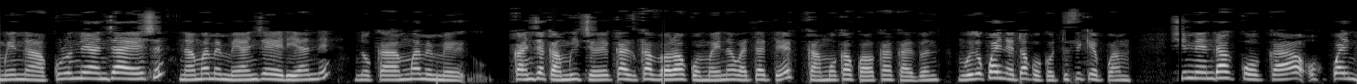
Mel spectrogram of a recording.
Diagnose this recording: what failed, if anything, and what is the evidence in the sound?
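The speech sounds washy and ringing throughout, with a hiss that swells and fades along with the voice, and nothing is present above 15.3 kHz. This is heavy codec damage, most likely from WMA compression at a low bitrate, which fits something around 24 kbps. At that rate the transform encoder spreads its quantisation noise over long blocks, smearing it around each syllable, and discards weak spectral detail. The stage at fault is the codec.

There are three abrupt dropouts to digital silence. There is a tick at 4.37 s lasting about 8.5 ms, a short hole from 6.62 to 6.64 s (about 21 ms, just before "komumwayina gwatate"), and another from 11.79 to 11.82 s (about 28 ms). These are blocks of digital silence. Most likely the output buffer went unfilled and was sent out as zeros, with no fade at either edge. The 21 ms gap fits a 1024-sample buffer, which points to the driver or buffer stage.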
